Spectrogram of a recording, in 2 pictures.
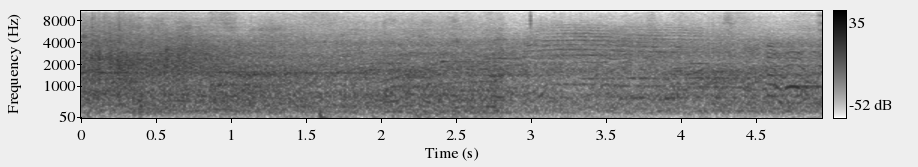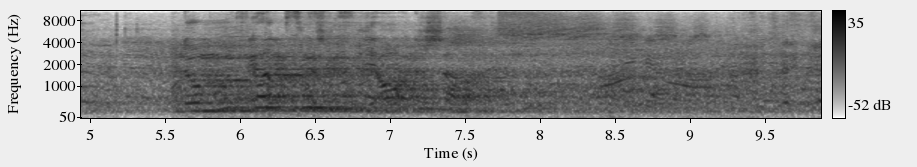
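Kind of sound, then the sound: crowd, audience applause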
